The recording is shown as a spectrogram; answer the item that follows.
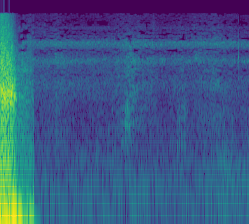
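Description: A brief, loud burst of noise at the very start, then the steady, high-pitched chirring of crickets in the background.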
